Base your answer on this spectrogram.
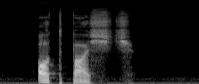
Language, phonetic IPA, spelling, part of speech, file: Polish, [ˈɔtpaɕt͡ɕ], odpaść, verb, Pl-odpaść.ogg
